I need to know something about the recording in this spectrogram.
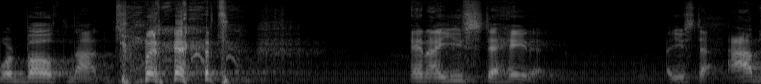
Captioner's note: laughter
